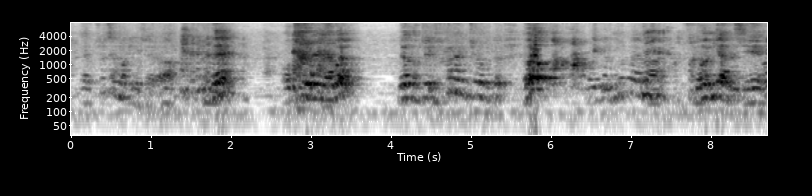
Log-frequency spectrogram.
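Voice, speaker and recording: Animated high-voiced pastor in echoey hall. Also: male voice. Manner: animated, asks the congregation questions, laughs while mimicking. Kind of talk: sermon. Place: church sanctuary. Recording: echoey church hall, mic far off.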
